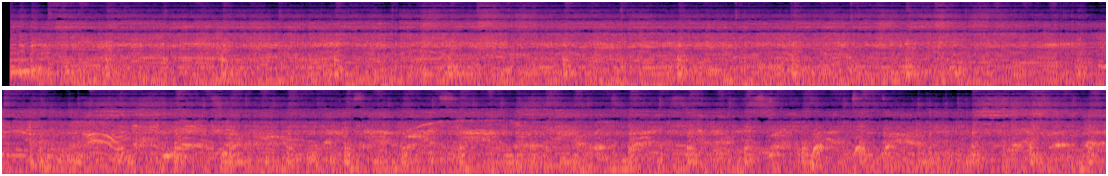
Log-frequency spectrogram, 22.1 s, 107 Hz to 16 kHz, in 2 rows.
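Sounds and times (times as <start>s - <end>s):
distorted electric guitar: 0.1s - 22.0s
drums: 0.1s - 22.0s.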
